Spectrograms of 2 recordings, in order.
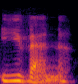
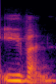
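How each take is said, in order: First: The second syllable has a clear short E vowel. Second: The second syllable has a reduced schwa vowel. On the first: "Some people say even" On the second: "Most people say even"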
